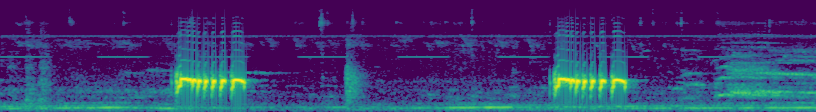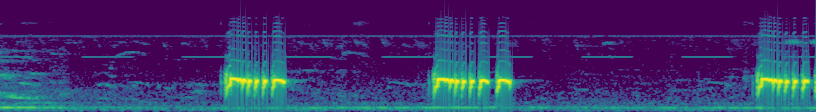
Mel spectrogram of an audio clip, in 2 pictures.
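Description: Zebra dove (perkutut) cooing: a short call of quick clipped notes, repeated five times at gaps of two to five seconds.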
